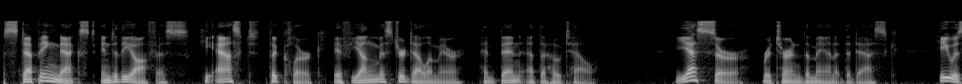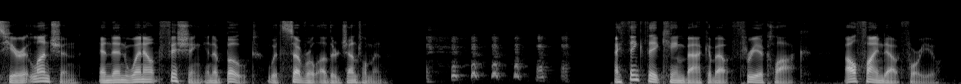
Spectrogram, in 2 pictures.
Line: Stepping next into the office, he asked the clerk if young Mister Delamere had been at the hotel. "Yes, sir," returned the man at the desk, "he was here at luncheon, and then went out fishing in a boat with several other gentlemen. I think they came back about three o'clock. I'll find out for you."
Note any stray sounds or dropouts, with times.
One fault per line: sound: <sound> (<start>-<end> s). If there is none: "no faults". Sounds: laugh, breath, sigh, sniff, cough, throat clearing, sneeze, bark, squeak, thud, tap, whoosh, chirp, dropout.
sound: laugh (13.9-15.3 s)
